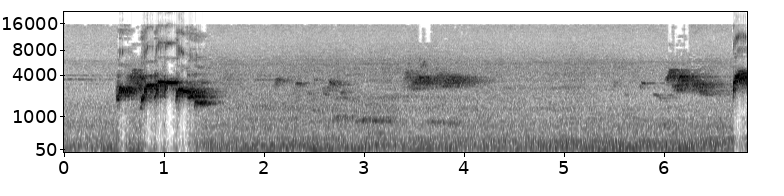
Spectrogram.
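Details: Red-whiskered bulbul morning contest song used as a decoy for training: a loud burst of bright whistled, warbling notes near the start, softer answering phrases in the middle, and another loud phrase at the end.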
